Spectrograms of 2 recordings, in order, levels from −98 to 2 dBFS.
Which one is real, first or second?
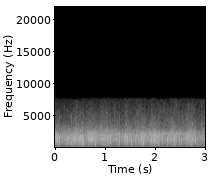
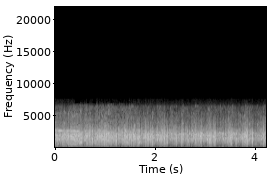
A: first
